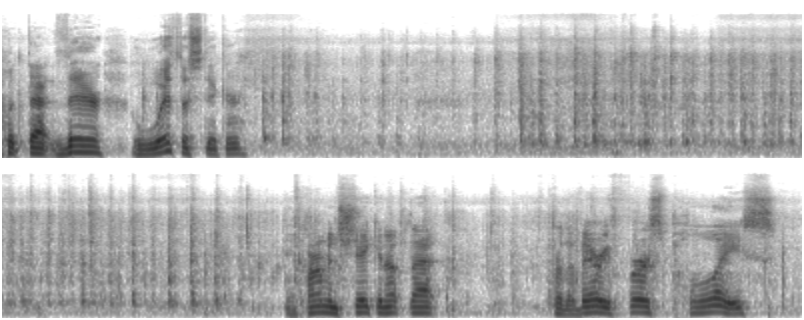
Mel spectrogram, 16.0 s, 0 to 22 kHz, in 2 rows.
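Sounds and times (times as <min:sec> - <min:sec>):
paper slips rattling in plastic jar: 0:05.0 - 0:14.6.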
